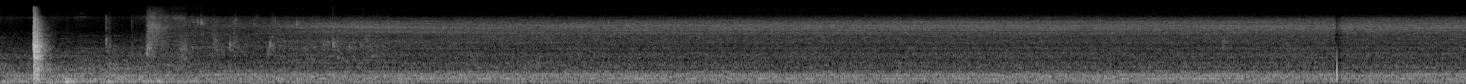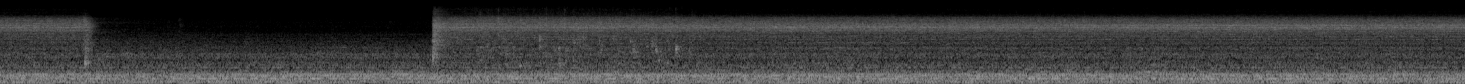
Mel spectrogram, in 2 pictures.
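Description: Toilet on a Metro-North M7 railcar flushing: a sharp click near the start, then water running steadily into the stainless-steel bowl, over the railcar's steady hum.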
